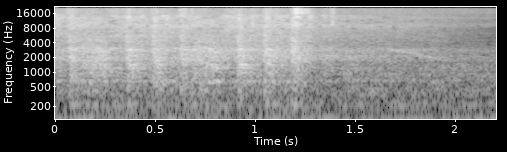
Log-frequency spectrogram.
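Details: Ford Ranger with a misfire, cranked with the coils unplugged: the starter spins the engine at an even, steady pace with no catches; cranking sounds healthy, though a compression test later shows cylinder 4 at half compression.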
